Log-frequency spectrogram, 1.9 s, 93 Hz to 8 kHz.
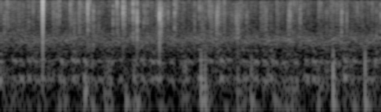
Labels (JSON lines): {"label": "anthrophony, mechanical", "recorder": "SoundTrap 300"}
